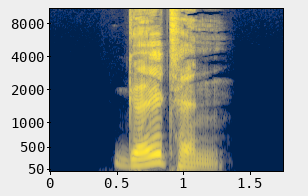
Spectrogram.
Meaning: first/third-person plural subjunctive II of gelten
- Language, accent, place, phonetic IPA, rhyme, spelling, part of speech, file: German, Germany, Berlin, [ˈɡœltn̩], -œltn̩, gölten, verb, De-gölten.ogg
